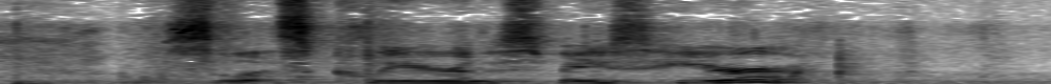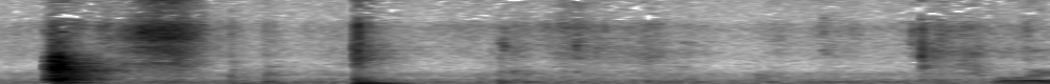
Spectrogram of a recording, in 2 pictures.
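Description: Playing cards are shuffled and tapped down on a table.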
